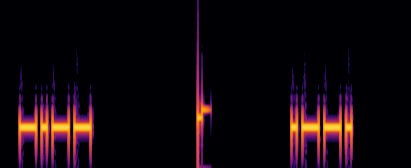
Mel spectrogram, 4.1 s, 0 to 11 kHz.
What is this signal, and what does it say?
Morse code, heard as a keyed tone, about 22 wpm, 700 Hz. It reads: Y P
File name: Single-Letter-Number-22wpm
